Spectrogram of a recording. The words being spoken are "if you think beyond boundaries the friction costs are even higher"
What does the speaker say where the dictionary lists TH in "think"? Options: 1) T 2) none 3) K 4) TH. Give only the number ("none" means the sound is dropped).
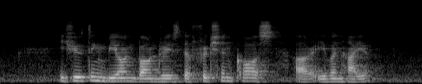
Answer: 1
